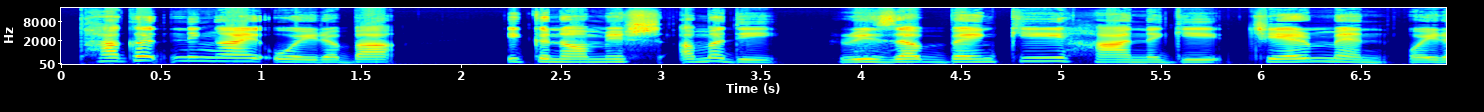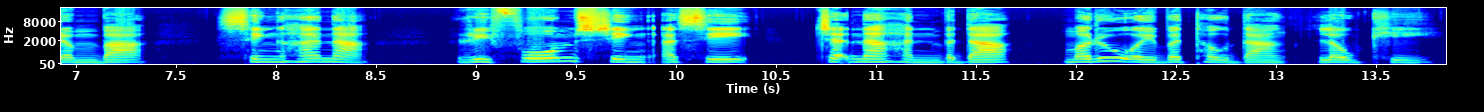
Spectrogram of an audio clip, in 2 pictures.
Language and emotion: Manipuri, neutral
